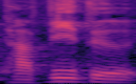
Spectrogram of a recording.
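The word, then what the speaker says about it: דוד: 어 여기 보시면은 어 히브리어 가 이렇게 나와있는데요 다비드 에 뭐 발음 기호를 하면 다비드 입니다 여러분 저기에 우리는 이제 우리는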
